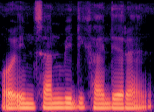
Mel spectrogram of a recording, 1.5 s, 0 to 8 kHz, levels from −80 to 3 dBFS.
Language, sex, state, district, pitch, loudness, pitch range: Hindi, male, Arunachal Pradesh, Longding, 120 Hz, -15 LUFS, 120-125 Hz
